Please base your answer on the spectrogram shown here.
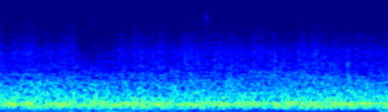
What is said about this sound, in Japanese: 今福岡はちょっと雨が降っていまして、えー、運転中なんですが雨音やワイパーの音などで少々お聞き苦しい音質になっているかもしれません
